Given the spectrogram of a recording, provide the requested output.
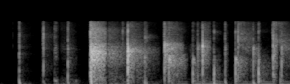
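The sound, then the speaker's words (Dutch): A short burst of applause from a small group, starting with a few scattered claps and quickly swelling into denser, overlapping clapping that stays fairly loud. “En ik wil graag daarvoor alvast een applaus.”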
